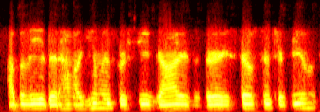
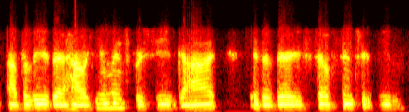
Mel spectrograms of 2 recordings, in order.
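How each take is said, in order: First: It is said fast. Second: It is said slowly.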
